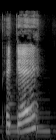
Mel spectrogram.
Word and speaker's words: Peke: I think this is my character, Peke. That's how her name's pronounced, and it's like a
